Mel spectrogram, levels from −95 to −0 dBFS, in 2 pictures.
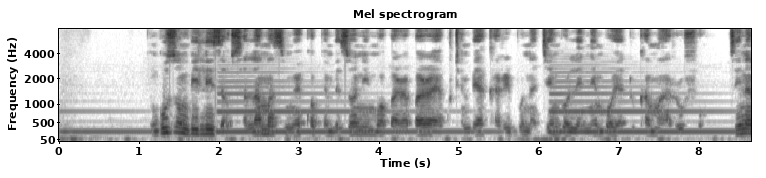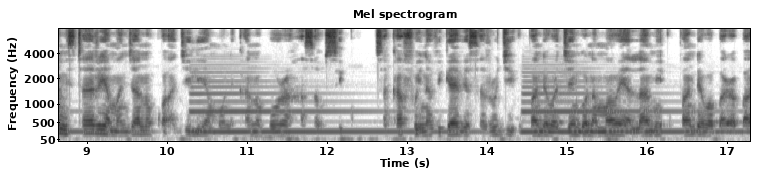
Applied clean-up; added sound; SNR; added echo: none; Wind instrument, woodwind instrument; 16 dB; none.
